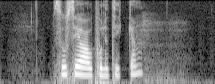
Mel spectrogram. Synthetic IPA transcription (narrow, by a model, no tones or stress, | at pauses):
sʊsɪɑːlpʰʊlɪt̪ʰiːkːən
